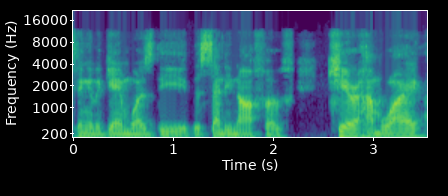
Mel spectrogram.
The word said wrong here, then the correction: Hamraoui: I cannot say her name, Brian. We were practicing. – As we have established on this show, you do have certain pronunciation issues. – Yeah. – So this one I can. Kira Hamraoui. – Yeah, Hamraoui. That's where we go.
